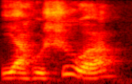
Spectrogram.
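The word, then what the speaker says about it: יהושע: видим справа налево в на иврите это читается как йахушуа не может три не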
